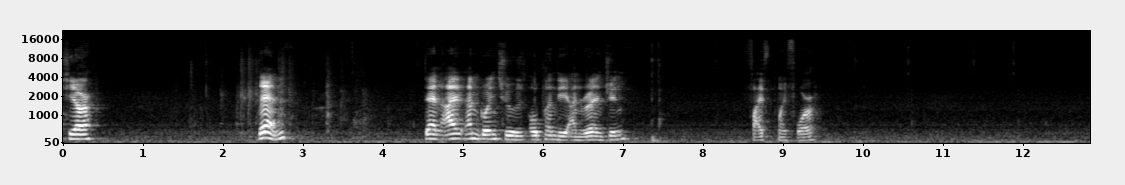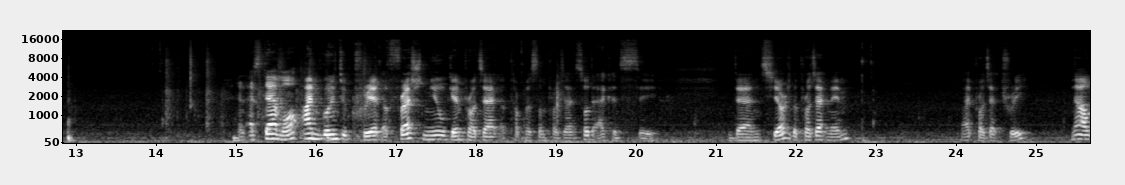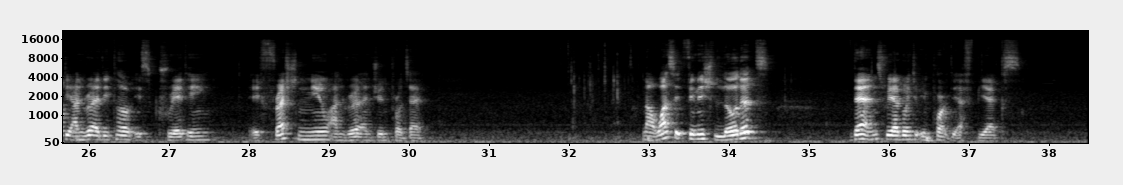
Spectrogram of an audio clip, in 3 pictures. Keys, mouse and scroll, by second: 3.0-3.6 drag, 4.5 drag, 5.4 click, 7.4 click, 9.9-10.6 drag, 11.4 click, 14.0 click, 15.1-16.9 drag, 18.5 click, 19.3 drag, 23.0-23.6 drag, 24.0 click, 24.2 click, 26.4 drag, 27.8 click, 31.9 click, 33.9 click, 35.1 click, 37.0-38.4 drag.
